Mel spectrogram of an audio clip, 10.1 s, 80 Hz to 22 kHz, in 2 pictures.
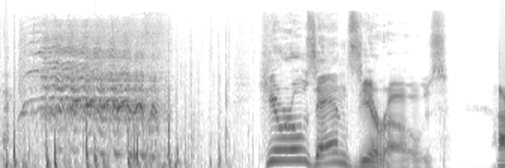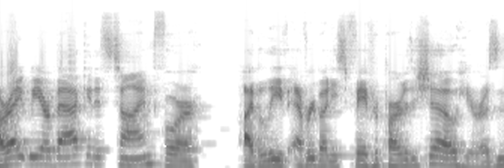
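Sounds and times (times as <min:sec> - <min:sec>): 
horse whinnying: 0:00.0 - 0:01.8
hooves clip-clopping: 0:01.3 - 0:02.5
speech: 0:02.7 - 0:10.0.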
